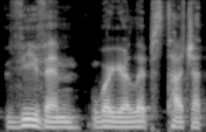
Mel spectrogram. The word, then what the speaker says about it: vivem: I know it's tempting to say vivem where your lips touch at the end, but it's vivem. Lips never touch at the end.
